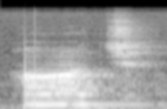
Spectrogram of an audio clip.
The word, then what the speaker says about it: ağaç: اما ağaç طرز تلفظ می شود که آ گویا که آ را زیاد کشیده ایستاده ایم.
